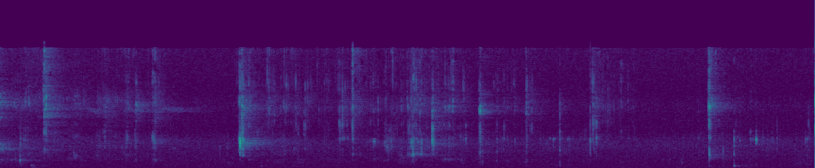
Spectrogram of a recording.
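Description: Faint chewing of a mouthful of food: a few soft, short mouth clicks scattered through near silence, the most distinct about two and a half seconds in and a small cluster around four seconds.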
